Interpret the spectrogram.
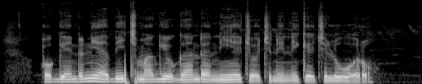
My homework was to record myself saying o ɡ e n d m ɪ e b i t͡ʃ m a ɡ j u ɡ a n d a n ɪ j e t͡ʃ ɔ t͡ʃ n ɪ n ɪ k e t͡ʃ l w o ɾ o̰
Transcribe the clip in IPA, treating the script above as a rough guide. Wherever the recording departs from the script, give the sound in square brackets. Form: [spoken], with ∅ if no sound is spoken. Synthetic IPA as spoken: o ɡ e n d [n] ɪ [a] b i t͡ʃ m a ɡ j u ɡ a n d a n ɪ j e t͡ʃ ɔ t͡ʃ n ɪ n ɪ k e t͡ʃ l w o ɾ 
